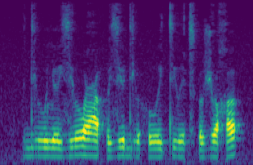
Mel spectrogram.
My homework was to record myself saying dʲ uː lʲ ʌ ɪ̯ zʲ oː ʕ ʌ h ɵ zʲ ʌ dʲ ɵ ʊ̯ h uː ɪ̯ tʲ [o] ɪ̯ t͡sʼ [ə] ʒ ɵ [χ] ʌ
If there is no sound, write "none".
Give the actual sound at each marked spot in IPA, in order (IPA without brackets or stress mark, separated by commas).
u, ɵ, χ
